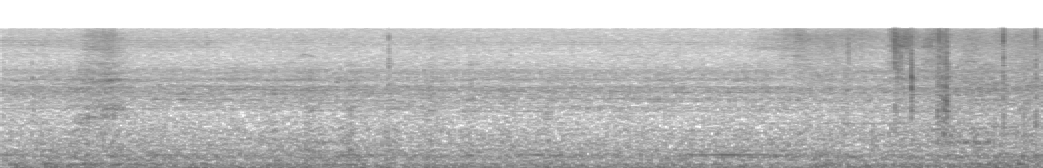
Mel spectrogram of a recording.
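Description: Empty CSX coal train rolling past, heard from inside a car: a steady low rumble of wheels on rail, with a few short clicks near the end.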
